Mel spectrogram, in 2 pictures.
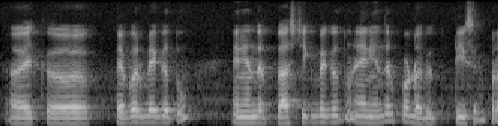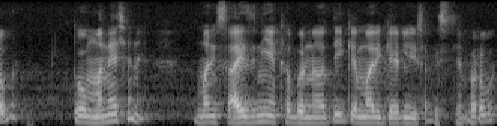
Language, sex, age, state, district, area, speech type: Gujarati, male, 18-30, Gujarat, Kutch, rural, spontaneous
